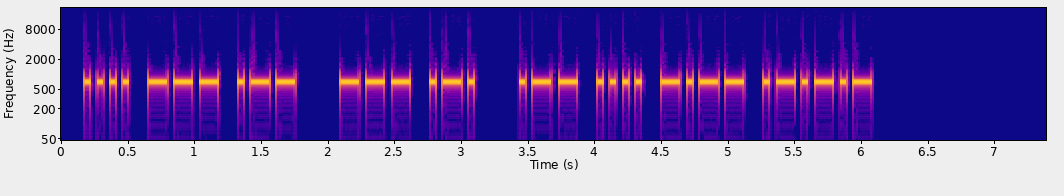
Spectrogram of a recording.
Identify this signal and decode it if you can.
Morse code, heard as a keyed tone, about 25 wpm, 700 Hz. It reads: HOW OR WHY.
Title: Sentences from Top 1000 Words - Review Part 6 - 25wpm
